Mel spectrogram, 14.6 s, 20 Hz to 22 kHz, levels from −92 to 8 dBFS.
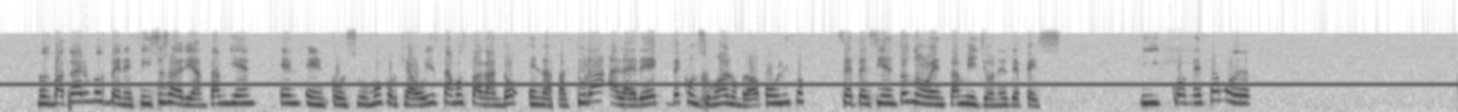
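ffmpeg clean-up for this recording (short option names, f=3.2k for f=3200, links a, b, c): -af "adeclick=t=4,bandreject=f=1k:w=30,afwtdn=0.0056"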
